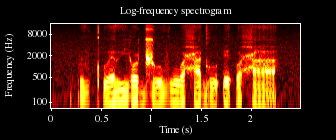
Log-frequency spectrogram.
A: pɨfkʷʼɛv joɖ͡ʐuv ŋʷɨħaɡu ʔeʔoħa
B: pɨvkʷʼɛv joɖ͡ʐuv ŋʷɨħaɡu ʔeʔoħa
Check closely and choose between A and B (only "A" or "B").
B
